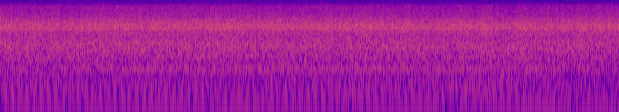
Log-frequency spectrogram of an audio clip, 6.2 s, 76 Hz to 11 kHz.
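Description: Grumman AA-5 single-engine light airplane's piston engine and propeller running at takeoff power in the climb just after lift-off: a steady low drone.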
